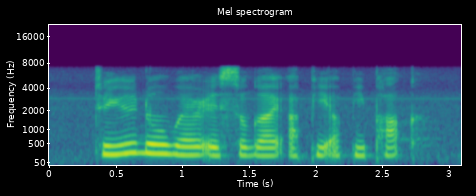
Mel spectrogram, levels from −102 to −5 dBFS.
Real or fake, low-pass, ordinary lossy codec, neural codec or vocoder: real; 7.2 kHz; none; none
